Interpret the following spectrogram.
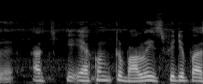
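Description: A man speaking Bengali, with a faint steady high-pitched tone underneath.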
